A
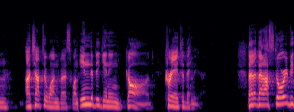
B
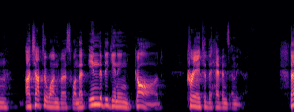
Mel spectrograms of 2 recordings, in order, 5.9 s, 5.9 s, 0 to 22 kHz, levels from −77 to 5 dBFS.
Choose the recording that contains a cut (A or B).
A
